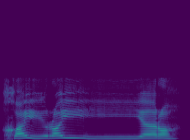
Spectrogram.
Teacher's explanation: tanwin bertemu ya hukumnya ialah idgham maal ghunnah masukkan dan dengungkan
